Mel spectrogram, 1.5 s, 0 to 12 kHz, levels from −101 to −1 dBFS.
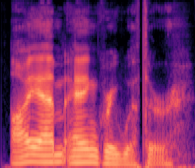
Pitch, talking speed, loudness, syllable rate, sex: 120 Hz, 205 wpm, -17 LUFS, 5.0 syllables/s, male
